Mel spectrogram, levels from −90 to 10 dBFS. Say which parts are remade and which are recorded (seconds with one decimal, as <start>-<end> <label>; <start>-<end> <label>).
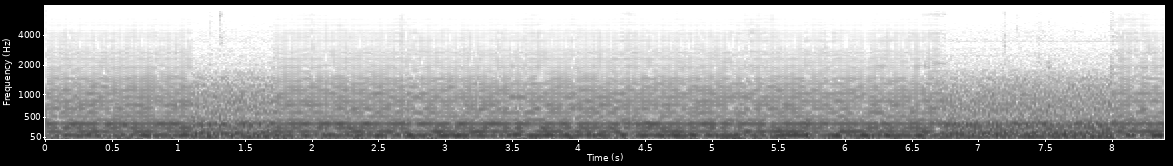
0.0-1.1 remade; 1.1-1.7 recorded; 1.7-6.7 remade; 6.7-8.0 recorded; 8.0-8.4 remade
